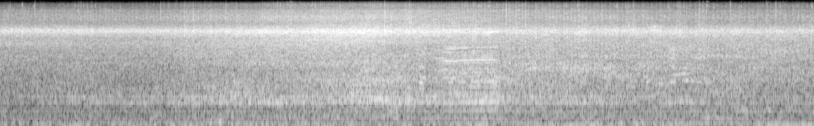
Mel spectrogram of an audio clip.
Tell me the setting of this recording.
street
